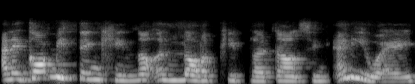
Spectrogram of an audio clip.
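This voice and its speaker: With a British accent, a woman speaks at a moderate pace. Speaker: live talk host. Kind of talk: live online talk show. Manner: casual, hesitant with fillers.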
